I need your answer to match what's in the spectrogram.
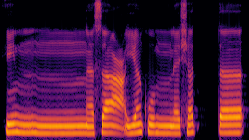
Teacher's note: تا کو لمبا کریں گے ایک الف کے برابر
